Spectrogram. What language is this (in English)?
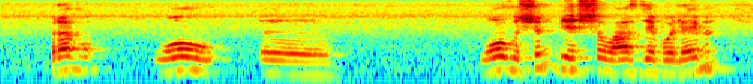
Kazakh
